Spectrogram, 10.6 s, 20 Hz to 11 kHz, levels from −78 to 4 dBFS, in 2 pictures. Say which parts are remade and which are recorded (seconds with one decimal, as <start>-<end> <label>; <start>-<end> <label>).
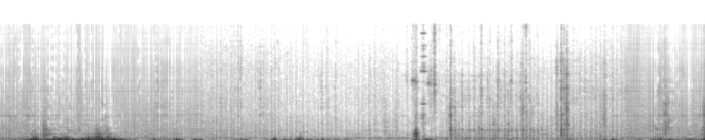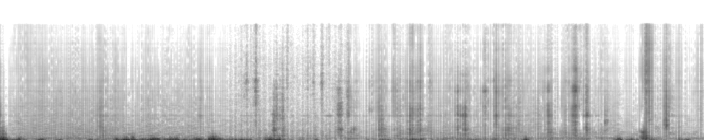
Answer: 0.0-1.5 remade; 1.5-4.7 recorded; 4.7-7.0 remade; 7.0-7.9 recorded; 7.9-10.6 remade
